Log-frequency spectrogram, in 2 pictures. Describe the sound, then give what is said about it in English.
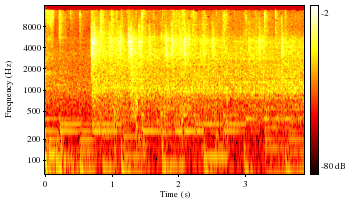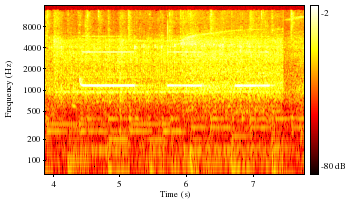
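A concrete truck arrives for a concrete pour at a barn, backing up with its engine rumbling loudly, then steady, evenly spaced reversing beeps start partway through and repeat over the heavy drone. No one speaks. “And now we're just waiting on the concrete truck.”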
